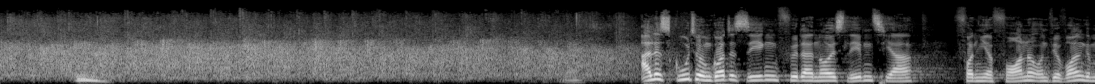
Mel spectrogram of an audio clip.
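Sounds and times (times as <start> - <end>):
audience applause: 0.0 - 6.6
speech: 0.7 - 1.2, 6.4 - 10.9.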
